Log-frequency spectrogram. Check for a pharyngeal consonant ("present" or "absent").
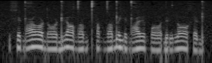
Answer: present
